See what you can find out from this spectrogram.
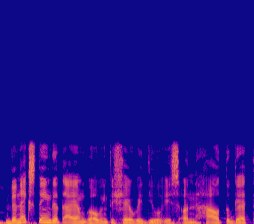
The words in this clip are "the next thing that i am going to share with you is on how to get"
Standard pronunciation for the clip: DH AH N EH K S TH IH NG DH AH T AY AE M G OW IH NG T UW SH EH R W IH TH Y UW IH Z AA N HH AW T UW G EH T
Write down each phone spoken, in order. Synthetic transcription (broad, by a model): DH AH N EH K S T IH NG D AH T AY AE M G OW IH NG T UW SH EH R W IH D Y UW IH S AA N HH AW T UW G EH T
